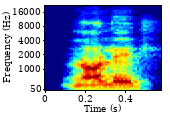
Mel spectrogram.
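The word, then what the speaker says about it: knowledge: ठीक है इधर देखिए जब एन के पहले के आ जाता है य साइलेंट होता है इनका उच्चारण एन से शुरू करेंगे नीड नाउ नाइफ नॉलेज है ना नॉलेज में के एन आता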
